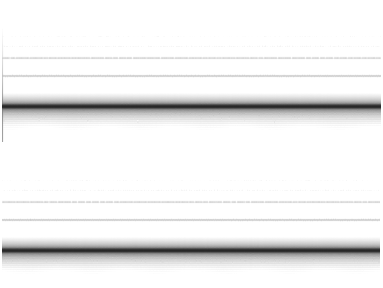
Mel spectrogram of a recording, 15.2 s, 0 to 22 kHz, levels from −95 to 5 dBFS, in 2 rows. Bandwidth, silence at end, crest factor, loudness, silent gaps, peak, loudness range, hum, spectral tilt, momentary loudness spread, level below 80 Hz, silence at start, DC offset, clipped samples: 1.2 kHz; 0 s; 4 dB; -13 LUFS; none; -10 dBFS; 0 LU; none; 0 dB/octave; 0 LU; under -90 dBFS; 0 s; under 0.1%; under 0.1%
